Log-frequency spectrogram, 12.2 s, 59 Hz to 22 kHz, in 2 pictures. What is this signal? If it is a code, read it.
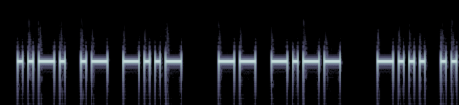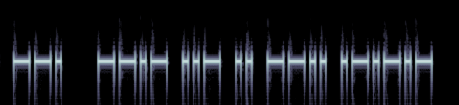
Morse code, heard as a keyed tone, about 17 wpm, 700 Hz. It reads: FAX MY BIG QUIZ.
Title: Pangram Challenge v2 - 17wpm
